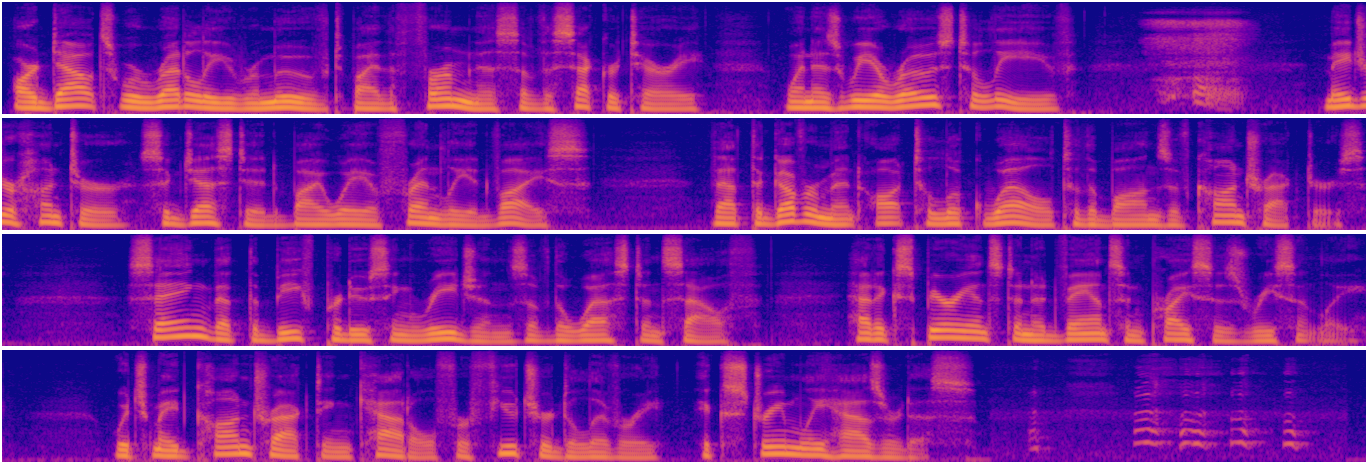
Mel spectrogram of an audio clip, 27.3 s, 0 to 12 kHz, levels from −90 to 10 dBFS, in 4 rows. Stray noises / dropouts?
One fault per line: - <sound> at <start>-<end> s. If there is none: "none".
- sniff at 5.7-6.3 s
- laugh at 25.6-27.1 s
